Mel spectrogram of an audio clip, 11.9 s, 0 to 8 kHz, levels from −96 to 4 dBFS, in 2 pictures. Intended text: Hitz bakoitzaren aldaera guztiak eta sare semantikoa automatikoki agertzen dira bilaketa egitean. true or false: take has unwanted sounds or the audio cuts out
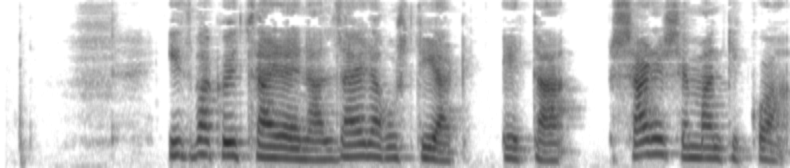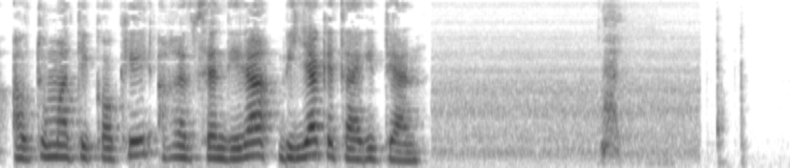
true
